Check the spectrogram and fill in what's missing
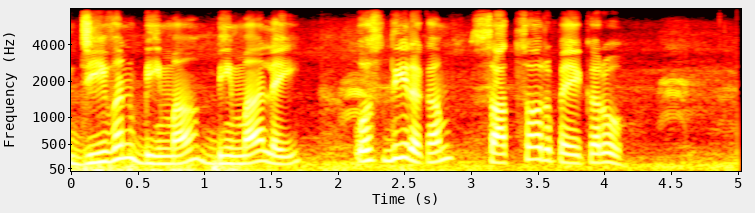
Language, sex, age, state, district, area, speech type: Punjabi, male, 18-30, Punjab, Hoshiarpur, urban, read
